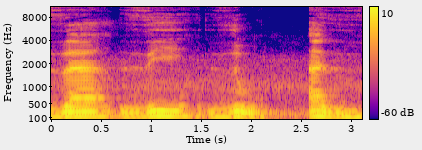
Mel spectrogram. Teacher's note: Huruf zal dalam keadaan hujung lidah dikeluarkan sedikit, ditemukan ke hujung gigi kacip atas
